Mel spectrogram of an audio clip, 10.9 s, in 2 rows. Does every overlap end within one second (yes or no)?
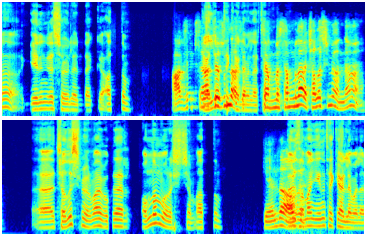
no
